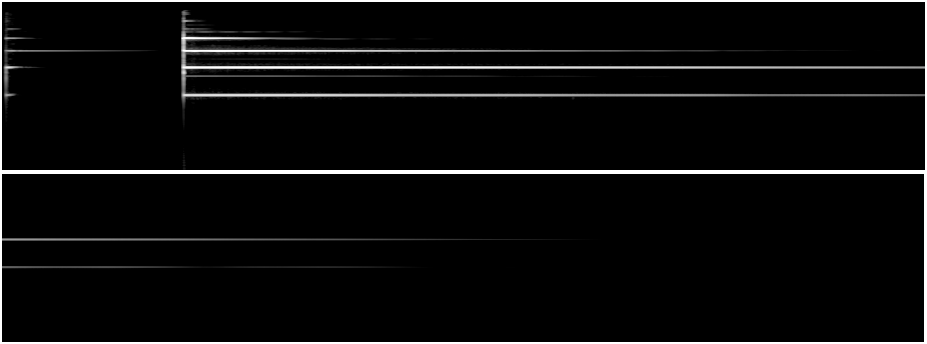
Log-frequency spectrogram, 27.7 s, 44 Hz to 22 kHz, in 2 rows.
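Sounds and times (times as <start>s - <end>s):
medium bell: 0.1s - 1.9s, 2.8s - 19.6s.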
